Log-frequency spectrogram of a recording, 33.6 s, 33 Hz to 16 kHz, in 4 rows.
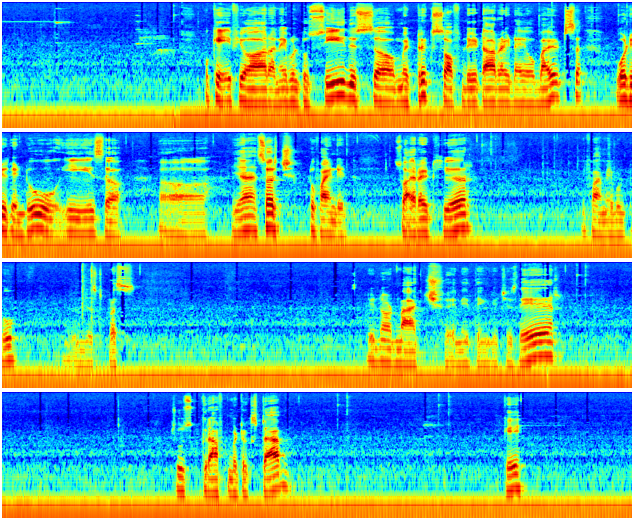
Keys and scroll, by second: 16.3 ctrl+v, 17.9 Return.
